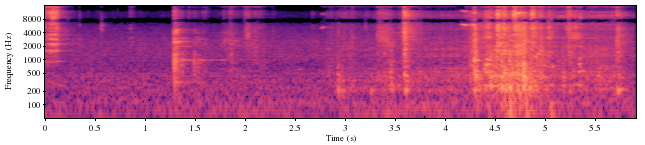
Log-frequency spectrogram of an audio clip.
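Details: 2009 Craftsman self-propelled mower, Briggs 6.75, leaking gas and not starting: on carb spray with choke, short ragged burst of firing that dies away; fuel system fault, carburettor needs cleaning and rebuild.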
